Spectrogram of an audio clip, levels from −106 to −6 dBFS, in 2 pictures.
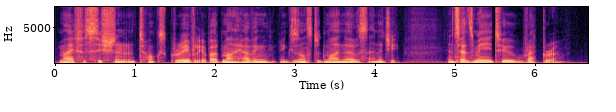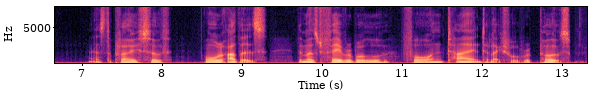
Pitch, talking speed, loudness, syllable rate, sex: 110 Hz, 130 wpm, -19 LUFS, 5.0 syllables/s, male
